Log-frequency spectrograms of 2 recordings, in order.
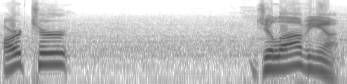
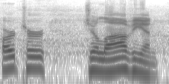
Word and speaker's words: Artur Gilavian: Finema, Anthony Sakura, and Artur Gilavian. That is the way to pronounce it. Head coach Tom Winkler said, the way I told you before is not correct. This is the correct way.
